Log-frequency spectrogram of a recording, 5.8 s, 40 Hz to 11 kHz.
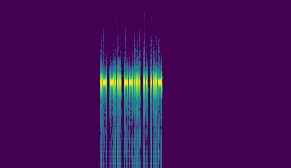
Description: Morse code, heard as a keyed tone, about 52 wpm, 700 Hz. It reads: AB7IV
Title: USA Call Signs - 5 Characters - Repeated 3x - 50wpm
